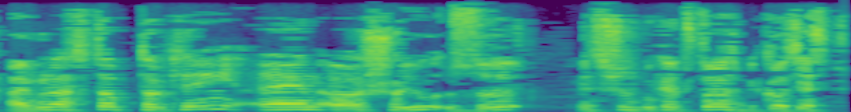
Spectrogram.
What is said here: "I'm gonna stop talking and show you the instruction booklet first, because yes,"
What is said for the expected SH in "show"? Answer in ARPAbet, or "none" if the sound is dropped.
SH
